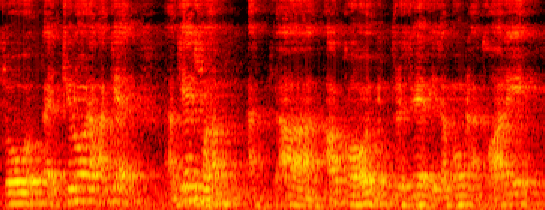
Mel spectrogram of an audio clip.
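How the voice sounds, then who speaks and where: An interview guest with a gravelly, slightly high voice and a darkish tone tells animated stories at a quick pace, joking and swearing casually. The room is very echoey, the mic distant, and there's faint noise.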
